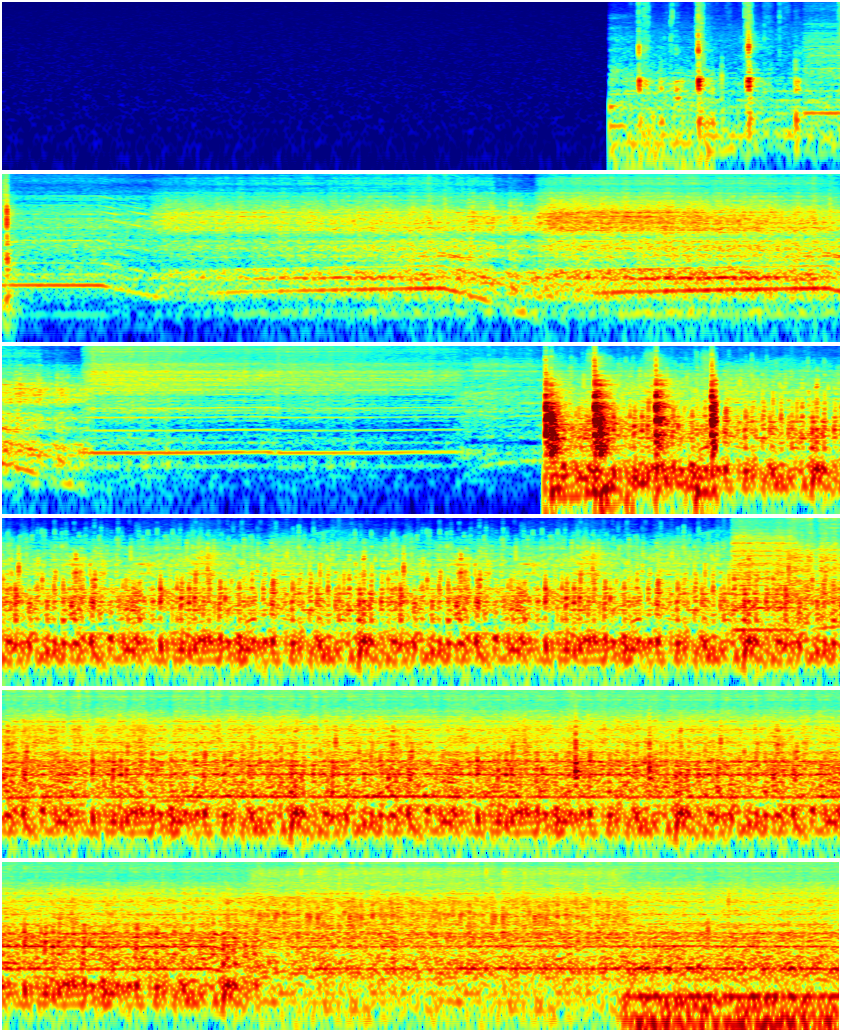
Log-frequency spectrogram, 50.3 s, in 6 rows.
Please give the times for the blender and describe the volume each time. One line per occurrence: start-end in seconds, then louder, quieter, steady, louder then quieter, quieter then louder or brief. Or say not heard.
8.0-25.2 louder then quieter
32.4-50.2 steady.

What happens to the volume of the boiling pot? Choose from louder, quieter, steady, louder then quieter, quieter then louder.
steady.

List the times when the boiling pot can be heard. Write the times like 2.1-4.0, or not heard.
22.2-50.2.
